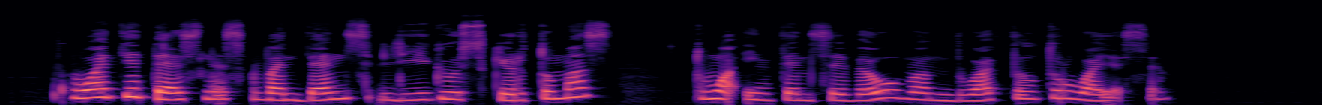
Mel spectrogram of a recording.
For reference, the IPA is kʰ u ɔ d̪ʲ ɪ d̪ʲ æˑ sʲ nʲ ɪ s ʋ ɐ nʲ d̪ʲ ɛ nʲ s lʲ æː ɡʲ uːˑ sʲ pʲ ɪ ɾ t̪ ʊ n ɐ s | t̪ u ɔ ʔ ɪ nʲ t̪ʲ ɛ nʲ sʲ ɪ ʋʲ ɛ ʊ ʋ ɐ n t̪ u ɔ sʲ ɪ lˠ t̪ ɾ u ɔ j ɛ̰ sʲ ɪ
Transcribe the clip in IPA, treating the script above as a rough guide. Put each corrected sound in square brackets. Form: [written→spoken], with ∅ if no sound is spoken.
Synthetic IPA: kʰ u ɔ d̪ʲ ɪ d̪ʲ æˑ sʲ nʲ ɪ s ʋ ɐ nʲ d̪ʲ ɛ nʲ s lʲ [æː→iː] ɡʲ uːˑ sʲ [pʲ→kʲ] ɪ ɾ t̪ ʊ [n→m] ɐ s | t̪ u ɔ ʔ ɪ nʲ t̪ʲ ɛ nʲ sʲ ɪ ʋʲ ɛ ʊ ʋ ɐ n [t̪→d̪] u ɔ [sʲ→fʲ] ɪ lˠ t̪ ɾ u ɔ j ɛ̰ sʲ ɪ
